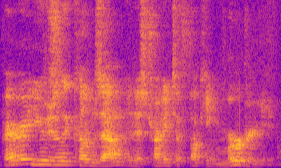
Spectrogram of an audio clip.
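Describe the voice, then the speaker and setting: A man's voice: a little high, expressive, fast talker, a bit bright, slight background noise. Brief: young American man, casual podcast co-host, swears freely, distant mic in a roomy space. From United States. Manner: loose, profane, joking. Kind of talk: casual sports podcast chat.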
